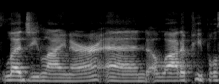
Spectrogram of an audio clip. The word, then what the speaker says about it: LegiLiner: But I combine the word legibility, so writing legibly with drawing a line. So LegiLiner, that's how I came up with it. Where can people find LegiLiner and connect with you if they want to learn more?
